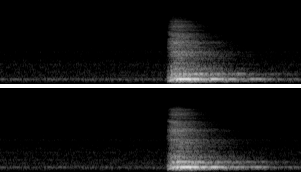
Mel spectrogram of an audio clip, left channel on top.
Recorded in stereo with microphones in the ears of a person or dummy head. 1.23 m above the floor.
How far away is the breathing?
About 1.3 m.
